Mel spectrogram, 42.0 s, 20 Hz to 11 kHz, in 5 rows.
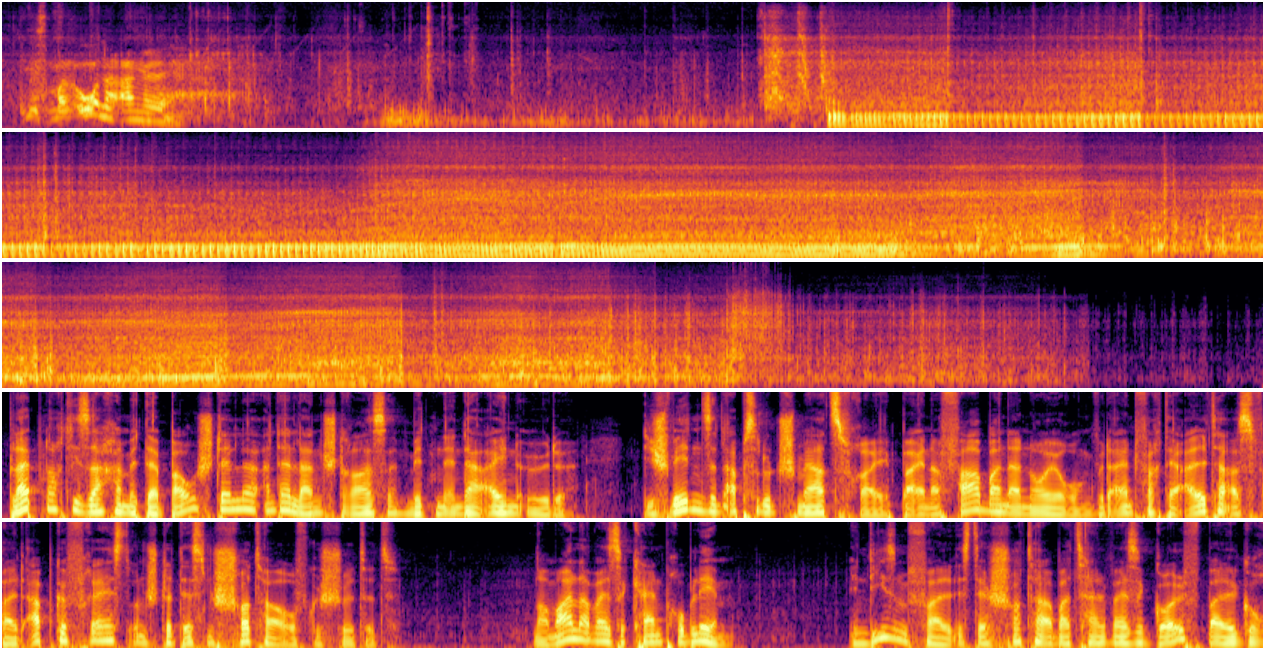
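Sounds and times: engine starter clicks: 5.0s - 7.8s
motorcycle engine accelerating: 5.0s - 24.6s.

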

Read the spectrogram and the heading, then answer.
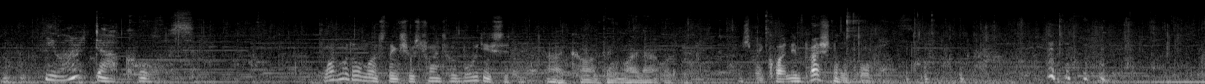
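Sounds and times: horse hooves clip-clopping on street: 0.0s - 12.0s.

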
